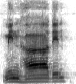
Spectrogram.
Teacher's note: یہاں پر نون ساکن کے بعد حرف حلقی میں سے ہا آ رہا ہے، اس لیے یہاں پر بھی اظہار ہوگا، غنہ نہیں کیا جائے گا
